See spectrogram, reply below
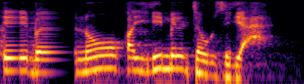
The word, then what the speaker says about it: Ibnu Qayyimil Jauziyah: Ibnu Al-Qayyim itu ada dua cara baca. Kalau ada jauziyahnya, maka qayyimnya tidak boleh diberi alif lam. Sehingga bacanya Ibnu Qayyimil Jauziyah.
